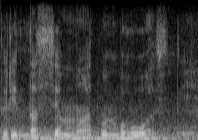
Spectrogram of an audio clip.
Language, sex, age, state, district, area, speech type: Sanskrit, male, 18-30, Maharashtra, Solapur, urban, spontaneous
